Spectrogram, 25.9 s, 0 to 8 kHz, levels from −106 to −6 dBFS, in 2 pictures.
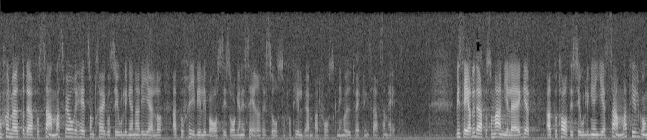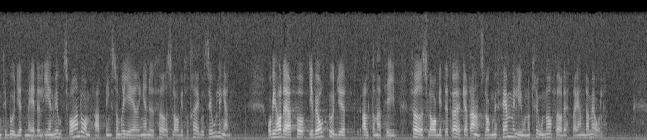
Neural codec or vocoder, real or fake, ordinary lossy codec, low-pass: none; real; MP3, 48 kbps; 7.2 kHz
